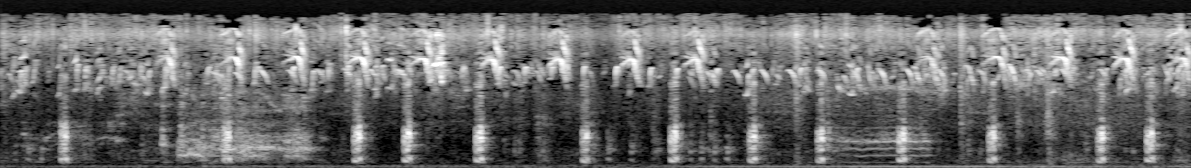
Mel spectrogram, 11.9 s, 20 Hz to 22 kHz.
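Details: Among 31 newly hatched chicks, the mother hen utters spaced, abrupt clucks and a brief murmuring run, with chick peeps high and continuous over a faint low hum.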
